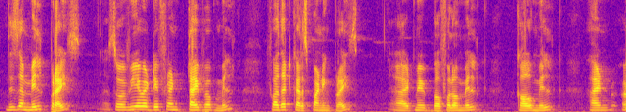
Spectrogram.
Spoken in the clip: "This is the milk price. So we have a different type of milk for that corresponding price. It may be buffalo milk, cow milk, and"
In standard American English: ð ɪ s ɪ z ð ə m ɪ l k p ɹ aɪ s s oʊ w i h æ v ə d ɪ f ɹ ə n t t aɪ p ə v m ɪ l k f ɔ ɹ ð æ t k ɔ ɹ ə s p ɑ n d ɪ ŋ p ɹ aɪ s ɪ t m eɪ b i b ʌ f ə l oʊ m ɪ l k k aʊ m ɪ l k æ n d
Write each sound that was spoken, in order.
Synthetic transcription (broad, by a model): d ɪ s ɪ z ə m ɪ l k p ɹ aɪ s s oʊ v i h æ v ə d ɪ f ɹ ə n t t aɪ p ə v m ɪ l k f ɔ ɹ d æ t k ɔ ɹ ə s p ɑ n d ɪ ŋ p ɹ aɪ s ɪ t m eɪ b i b ʌ f ə l oʊ m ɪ l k k aʊ m ɪ l k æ n d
